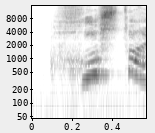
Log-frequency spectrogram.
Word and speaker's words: justo: Justo, esse J, é aquele sonzinho aqui na garganta. Então, eu vou colocar ele com esse som do H.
